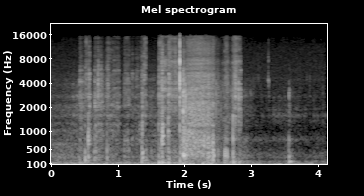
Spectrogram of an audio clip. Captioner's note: GoPRO HINGE CREAKING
